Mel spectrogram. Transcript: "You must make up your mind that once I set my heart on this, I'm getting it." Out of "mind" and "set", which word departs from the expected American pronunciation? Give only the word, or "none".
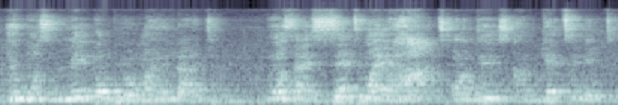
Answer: none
